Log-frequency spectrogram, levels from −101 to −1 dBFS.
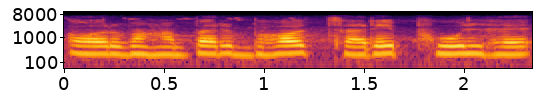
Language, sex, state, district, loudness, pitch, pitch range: Hindi, female, Karnataka, Koppal, -16 LUFS, 230 Hz, 220-235 Hz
